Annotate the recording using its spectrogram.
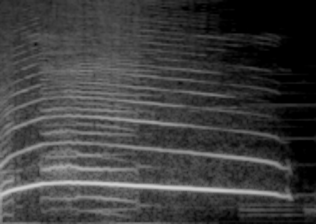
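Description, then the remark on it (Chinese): A single long, loud howl of a hungry wolf imitated by a human voice: a sustained, bright "oooo" that swells slightly in pitch, then slowly sinks before cutting off abruptly. “有一天，一只狼坐在驴小弟变成的那块岩石上，饥饿的一遍又一遍的嗷叫着，呜！”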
